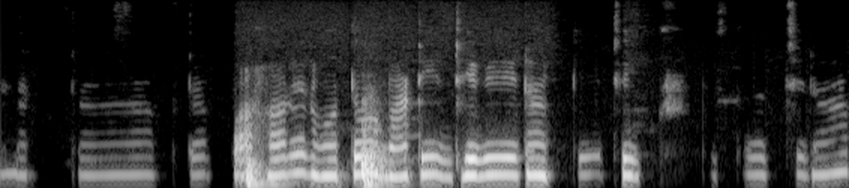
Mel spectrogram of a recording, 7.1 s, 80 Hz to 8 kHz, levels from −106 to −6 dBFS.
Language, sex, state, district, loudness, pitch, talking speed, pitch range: Bengali, female, West Bengal, Kolkata, -23 LUFS, 225 Hz, 100 wpm, 220-230 Hz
